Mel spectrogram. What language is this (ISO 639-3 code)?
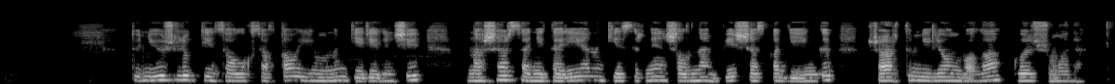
kaz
